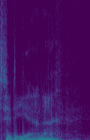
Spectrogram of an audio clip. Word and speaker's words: Titania: thorough Shield is a nice element ability it's pronounced titiana you're going back to Cora okay Don's on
